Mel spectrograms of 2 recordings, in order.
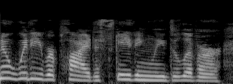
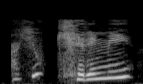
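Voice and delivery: sharp, higher indignant outburst; angry; 6 semitones higher than usual. A narrator's reading. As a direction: fire it back, outraged. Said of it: "jab a finger at him angrily".

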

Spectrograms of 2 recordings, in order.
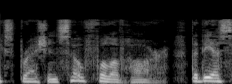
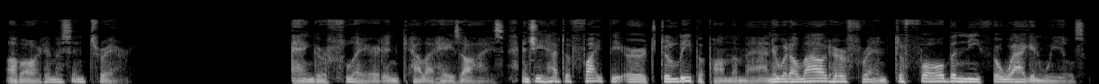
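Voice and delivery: usual speaking voice

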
